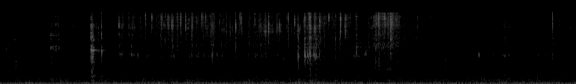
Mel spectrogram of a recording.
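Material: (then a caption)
Soap. A utility knife blade scrapes across a solid teal soap bar with a scored grid, held in the hand, and small cubes crumble off. The sound is a dense run of crisp, bright scratching and crackling with short clicky snaps, quiet at first, then building in the middle before easing back.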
